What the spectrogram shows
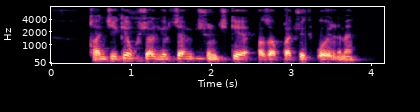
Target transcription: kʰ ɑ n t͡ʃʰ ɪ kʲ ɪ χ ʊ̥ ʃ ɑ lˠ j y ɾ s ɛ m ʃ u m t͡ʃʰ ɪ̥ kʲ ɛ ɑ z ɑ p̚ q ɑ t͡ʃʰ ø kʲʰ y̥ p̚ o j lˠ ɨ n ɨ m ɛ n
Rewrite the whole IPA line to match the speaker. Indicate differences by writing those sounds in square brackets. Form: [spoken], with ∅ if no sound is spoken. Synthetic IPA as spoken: [qʰ] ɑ n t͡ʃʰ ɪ kʲ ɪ χ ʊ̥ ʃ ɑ lˠ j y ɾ s ɛ m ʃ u [n] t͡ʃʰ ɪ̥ kʲ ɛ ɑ z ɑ p̚ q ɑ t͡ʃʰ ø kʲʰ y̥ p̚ o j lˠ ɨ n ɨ m ɛ n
